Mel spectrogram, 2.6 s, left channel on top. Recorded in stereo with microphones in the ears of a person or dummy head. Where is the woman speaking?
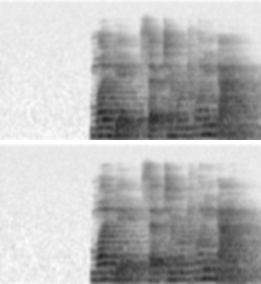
70° left (ahead or behind), 1.0 m; by 2.5 s 20° right (ahead or behind), 1.0 m.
